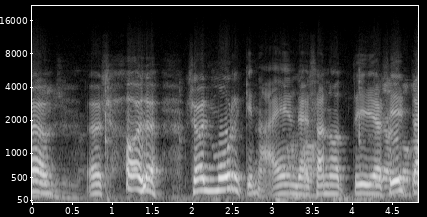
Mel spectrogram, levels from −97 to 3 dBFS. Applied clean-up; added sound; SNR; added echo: none; none; none; none.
